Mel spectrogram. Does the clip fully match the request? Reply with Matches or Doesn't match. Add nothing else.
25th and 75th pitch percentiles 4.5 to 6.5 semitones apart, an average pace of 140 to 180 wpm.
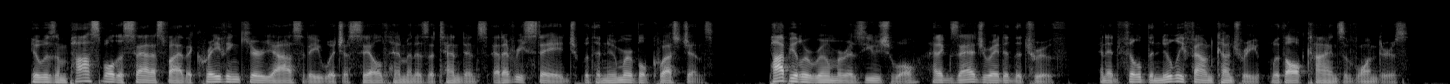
Matches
